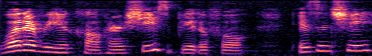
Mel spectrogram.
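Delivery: ordinary delivery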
